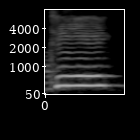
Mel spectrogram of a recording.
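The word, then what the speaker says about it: Tee: 대아가 붙었으니까 남성 명사입니다 영어처럼 T 아고 읽으시는 분이 너무 많습니다 하지만 독일어에서에는이 소리만납니다 그리고 에가 두 번 붙었으니까 길게라고 읽어 주시면 됩니다 차라는 뜻입니다 그다음 대야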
